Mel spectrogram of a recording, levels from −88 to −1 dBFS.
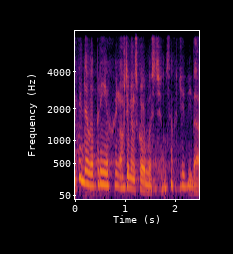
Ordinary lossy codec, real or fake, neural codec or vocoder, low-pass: Opus, 64 kbps; fake; codec, 16 kHz, 2 kbps, X-Codec, HuBERT features, trained on LibriSpeech; 7.2 kHz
